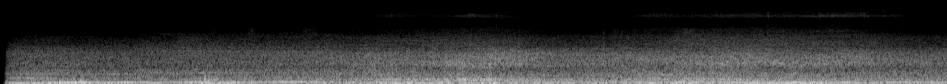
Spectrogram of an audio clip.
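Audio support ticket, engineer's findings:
Wrong sample rate, 1.39–3.44 s: playback clock mismatch, fits 44.1 kHz material played at 48 kHz unconverted. Sound runs 1.09× fast, pitch up about 1.5 semitones.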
